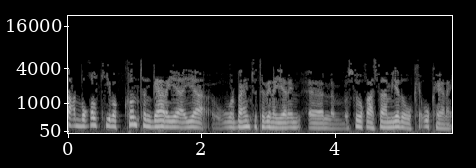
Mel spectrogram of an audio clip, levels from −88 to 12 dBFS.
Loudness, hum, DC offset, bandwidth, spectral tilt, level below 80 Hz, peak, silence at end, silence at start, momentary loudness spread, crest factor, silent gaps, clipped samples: -23 LUFS; none; under 0.1%; 5.6 kHz; -7.5 dB/octave; -58 dBFS; -6 dBFS; 0 s; 0 s; 8 LU; 16 dB; none; under 0.1%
